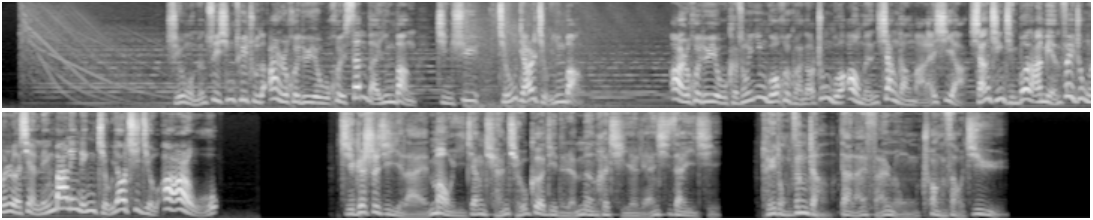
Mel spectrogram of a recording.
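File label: Chinese Mandarin; Male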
